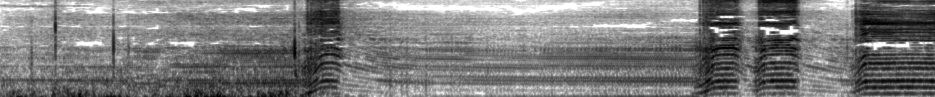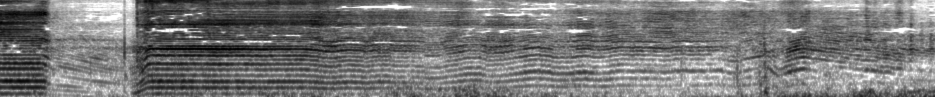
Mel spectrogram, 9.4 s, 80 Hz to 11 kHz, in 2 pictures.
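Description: Small two-stroke engine of a 1/5-scale gas RC car revving in several sharp blips: the pitch jumps up, holds, then falls back. From about the middle on, it runs with a wavering pitch.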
